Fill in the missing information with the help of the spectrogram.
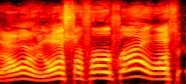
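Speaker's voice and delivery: high, loud imitation of everybody overreacting; mock panic outcry. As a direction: wail it like a panicking crowd. Mimics everybody panicking over lost round.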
